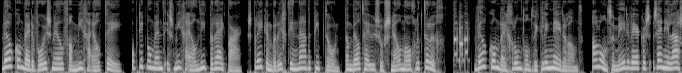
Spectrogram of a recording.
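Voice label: Dutch female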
